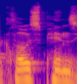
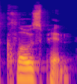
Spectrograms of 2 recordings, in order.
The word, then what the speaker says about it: clothespin: not too bad it's clothespin so you don't have to say the th as a the sound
